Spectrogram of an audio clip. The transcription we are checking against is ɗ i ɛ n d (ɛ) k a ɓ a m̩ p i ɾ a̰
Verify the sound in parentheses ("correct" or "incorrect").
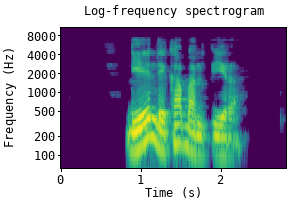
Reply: correct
